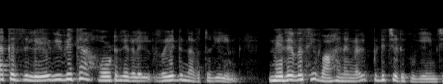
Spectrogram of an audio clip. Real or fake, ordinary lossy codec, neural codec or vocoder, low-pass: fake; MP3, 48 kbps; codec, 44.1 kHz, 7.8 kbps, DAC; 5.4 kHz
